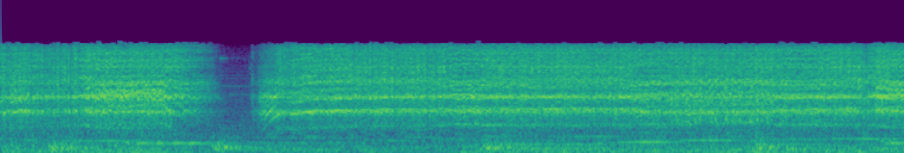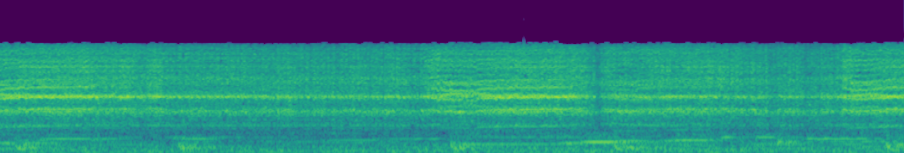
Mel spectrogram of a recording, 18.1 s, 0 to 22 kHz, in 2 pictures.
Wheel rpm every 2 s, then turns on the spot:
130, 80, 160, 160, 160, 160, 160, 160, 160.
none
